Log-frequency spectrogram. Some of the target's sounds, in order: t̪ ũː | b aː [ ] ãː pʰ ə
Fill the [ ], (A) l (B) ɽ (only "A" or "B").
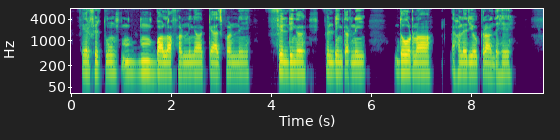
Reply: A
